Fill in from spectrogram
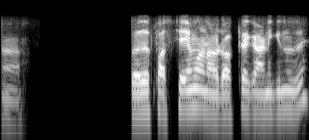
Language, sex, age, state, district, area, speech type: Malayalam, female, 30-45, Kerala, Kozhikode, urban, conversation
